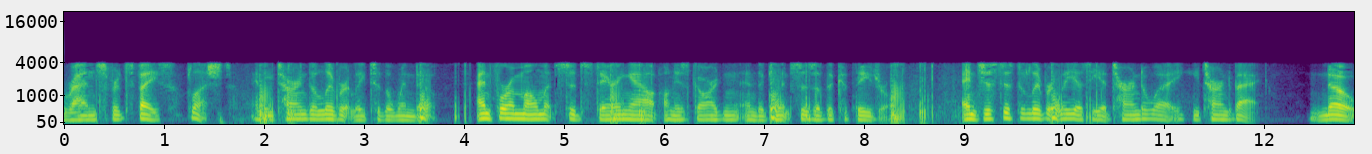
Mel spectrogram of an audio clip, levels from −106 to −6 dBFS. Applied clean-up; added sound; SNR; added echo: neural mask model RNNoise.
